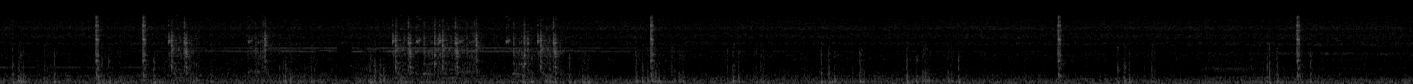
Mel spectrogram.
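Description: A metal dial clicks sharply as it turns.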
